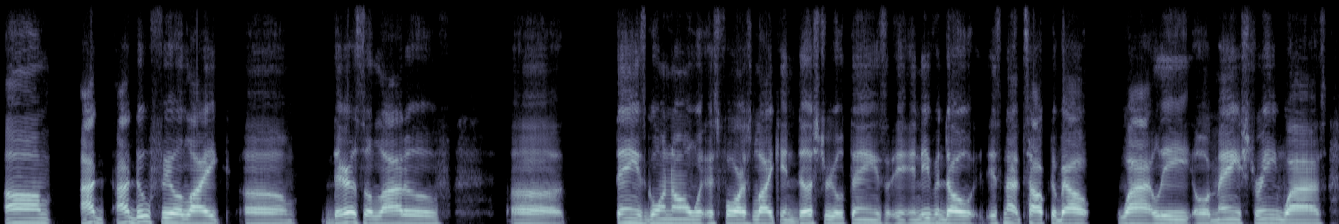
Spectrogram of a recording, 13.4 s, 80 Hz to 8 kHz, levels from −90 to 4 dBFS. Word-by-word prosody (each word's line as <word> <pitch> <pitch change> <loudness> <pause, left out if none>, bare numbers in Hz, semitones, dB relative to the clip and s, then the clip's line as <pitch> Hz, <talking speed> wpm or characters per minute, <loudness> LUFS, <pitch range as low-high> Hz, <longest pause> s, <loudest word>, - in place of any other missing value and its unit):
Um, 155 0 +2 0.3
I 180 - +3
d 145 - -8
I 155 - +2
do 190 +4 +1
feel 165 -3 +3
like, 145 -3 +2 0.2
um, 125 -3 -2 0.3
there's - - +2
a - - +2
lot 140 +2 +2
of, 135 -5 -2 0.6
uh, 115 -4 -2 0.5
things 155 -4 -1
going 145 +1 -1
on 140 -1 +2
with 135 - 0
as 130 -2 -4
far 140 0 +4
as, 130 -2 +1
like, 135 0 +2
industrial 130 +1 0
things, 125 -2 -4
and - - -9
and 130 +3 -4
even 155 -2 -3
though 140 -2 +5
it's 135 0 -8
not 150 -5 -1
talked 140 +1 +1
about 130 -1 +2 0.3
widely 130 0 +1
or 120 0 -2
mainstream-wise, 130 -2 -1
135 Hz, 150 wpm, -21 LUFS, 125-145 Hz, 0.6 s, though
